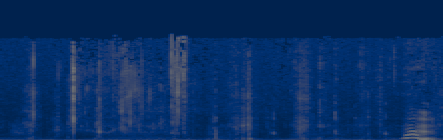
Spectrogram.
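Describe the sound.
Faint crunching as bacon-flavoured vegetarian crisps are bitten and chewed: scattered soft, crackly crunches over a quiet background, with a short hummed sound near the end.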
